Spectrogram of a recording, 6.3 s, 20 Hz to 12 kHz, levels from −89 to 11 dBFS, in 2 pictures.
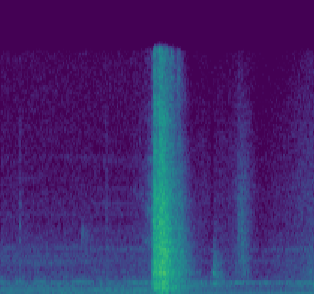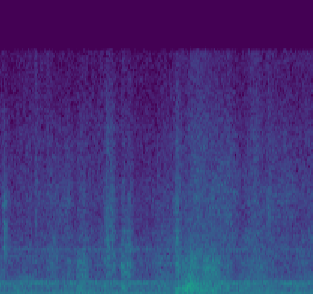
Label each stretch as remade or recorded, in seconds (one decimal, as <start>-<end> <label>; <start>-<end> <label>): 0.0-6.3 recorded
